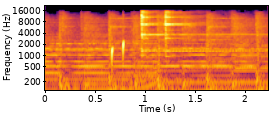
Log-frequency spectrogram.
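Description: Background music with a steady beat. About two-thirds of a second in come two quick rising pops, then a bright bell dings twice and rings on: the sound effects of an animated like button, subscribe button and notification bell.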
